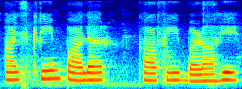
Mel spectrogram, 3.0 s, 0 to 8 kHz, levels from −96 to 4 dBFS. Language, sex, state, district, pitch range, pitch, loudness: Hindi, female, Madhya Pradesh, Bhopal, 195-215 Hz, 210 Hz, -15 LUFS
